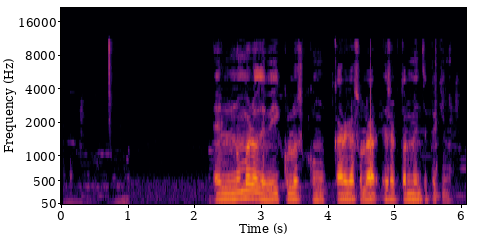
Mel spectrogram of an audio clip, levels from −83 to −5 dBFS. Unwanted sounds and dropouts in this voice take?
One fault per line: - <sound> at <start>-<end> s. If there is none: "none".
none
